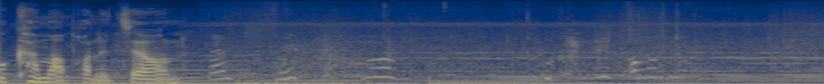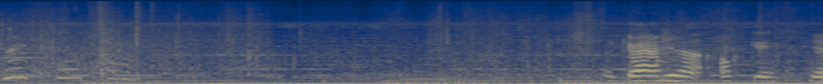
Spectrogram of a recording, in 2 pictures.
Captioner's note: speaking in foreign language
